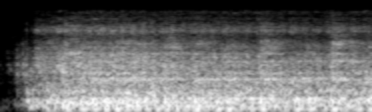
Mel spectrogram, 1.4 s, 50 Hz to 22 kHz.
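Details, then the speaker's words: Yamaha TZR150 two-stroke with slotted exhaust, starts easily: crisp, even burble with steady buzzy note, no knocks or rattles; runs clean and healthy. "เครื่องติดง่ายนะครับผมเครื่องเงียบๆเลยท่อผ่าเรียบร้อยร้อยไฟท้ายติดครบใบหน้าเบรกหน้าหลังใช้งานได้ปกตินะครับ"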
